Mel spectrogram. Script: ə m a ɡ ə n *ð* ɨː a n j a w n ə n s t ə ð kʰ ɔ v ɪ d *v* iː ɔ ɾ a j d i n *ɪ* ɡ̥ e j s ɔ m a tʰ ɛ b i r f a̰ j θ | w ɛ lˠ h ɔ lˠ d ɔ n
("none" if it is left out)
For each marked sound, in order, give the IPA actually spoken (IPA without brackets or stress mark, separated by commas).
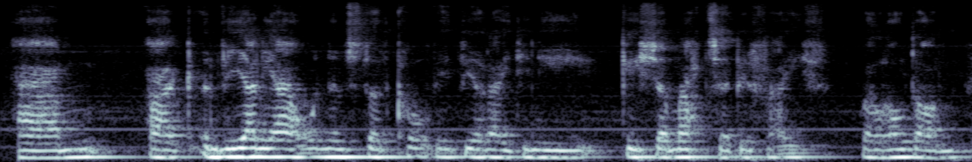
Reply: v, v, i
